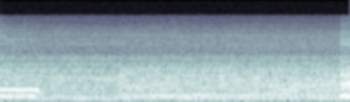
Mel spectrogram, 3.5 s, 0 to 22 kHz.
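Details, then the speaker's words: Qidi Tech X-Smart 3 3D printer during input shaper calibration: a quiet humming tone stepping up and down in pitch over a soft buzz, plastic panels may rattle; normal input shaper calibration vibration. "And you can hear it making its little input shaper grumbling noise."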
